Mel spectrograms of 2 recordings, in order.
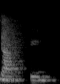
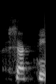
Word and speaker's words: Shakti: Amazing, Sakti. Am I pronouncing your name right? Yes, yes. Shakti.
